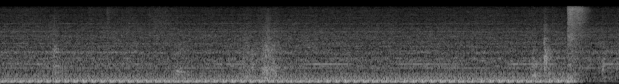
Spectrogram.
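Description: Steady low machine hum with a fine, even pulse. It cuts off suddenly near the end, right after a short loud hiss.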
